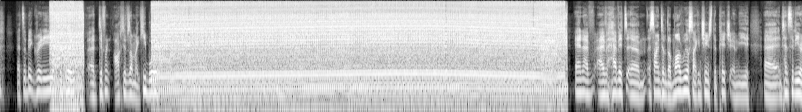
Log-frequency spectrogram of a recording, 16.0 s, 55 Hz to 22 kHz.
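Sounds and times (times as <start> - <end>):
distorted synth engine drone: 1.0 - 1.7, 3.0 - 11.4.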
